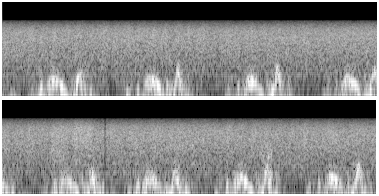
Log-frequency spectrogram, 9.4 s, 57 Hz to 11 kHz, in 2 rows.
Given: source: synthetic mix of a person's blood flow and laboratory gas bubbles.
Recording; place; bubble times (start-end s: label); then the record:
Doppler ultrasound of blood flow; precordium
7.90-8.09 s: bubbles
From the record:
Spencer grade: 1 (occasional bubble signal discernible with the cardiac motion signal, with majority of cardiac periods free of bubbles); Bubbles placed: only in the low amplitude regions of the cardiac cycle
